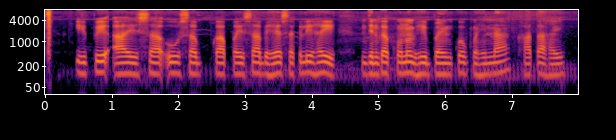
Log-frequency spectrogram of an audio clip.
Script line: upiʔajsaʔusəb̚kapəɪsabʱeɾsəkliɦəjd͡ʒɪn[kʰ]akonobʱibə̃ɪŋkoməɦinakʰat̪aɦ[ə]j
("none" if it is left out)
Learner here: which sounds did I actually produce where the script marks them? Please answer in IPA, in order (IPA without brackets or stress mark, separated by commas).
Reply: k, ə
